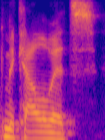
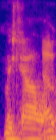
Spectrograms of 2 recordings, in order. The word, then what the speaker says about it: Michalowicz: Small Business Owners, Mike Mallowitz. Mike, I hope I'm pronouncing your name right. Thanks for coming on. You nailed it, Anthony. You nailed it. Mallowitz.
